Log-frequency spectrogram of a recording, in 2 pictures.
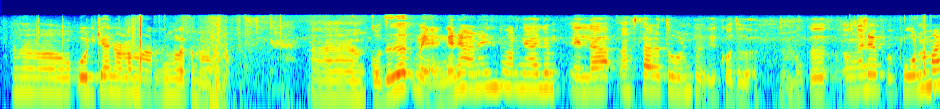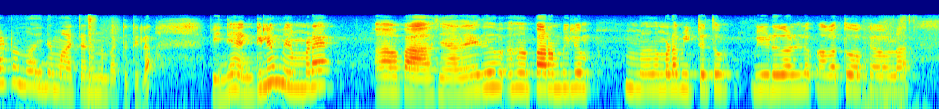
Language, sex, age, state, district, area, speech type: Malayalam, female, 45-60, Kerala, Pathanamthitta, urban, spontaneous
